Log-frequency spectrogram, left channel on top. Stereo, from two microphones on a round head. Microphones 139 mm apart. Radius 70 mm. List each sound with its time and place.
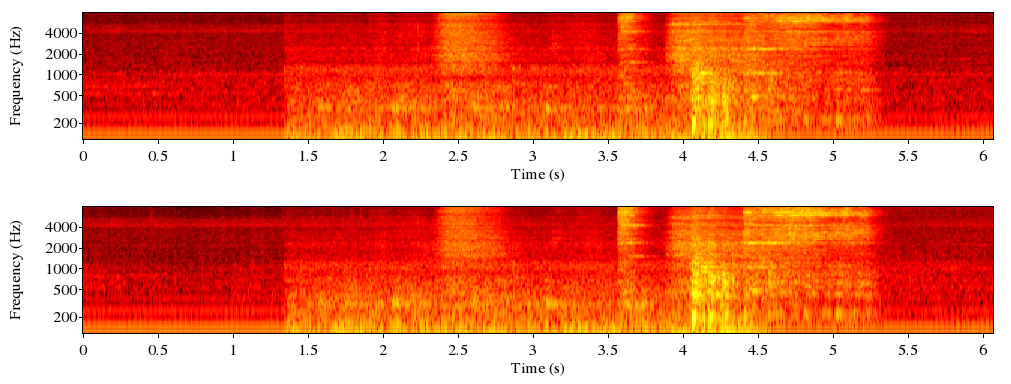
1.3 s breathing: 25° left (ahead or behind), 3.5 m
3.6 s a clunk: 35° right (ahead or behind), 4 m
